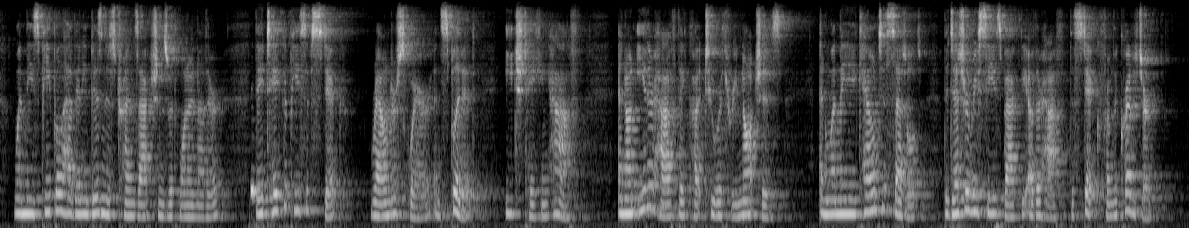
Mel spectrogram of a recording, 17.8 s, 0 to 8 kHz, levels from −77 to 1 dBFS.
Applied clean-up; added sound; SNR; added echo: none; Cowbell; 8 dB; reverberation time 1.1 s.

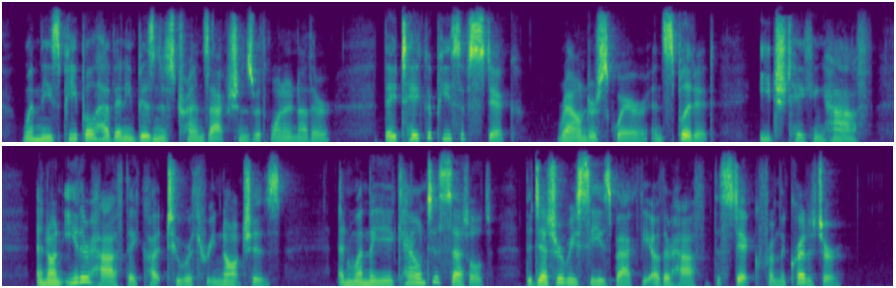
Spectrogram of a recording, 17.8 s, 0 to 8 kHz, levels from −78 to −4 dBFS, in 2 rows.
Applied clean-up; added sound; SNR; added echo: none; none; none; none.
